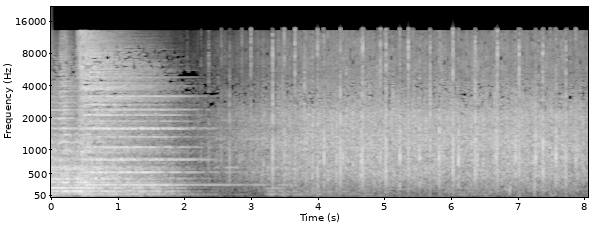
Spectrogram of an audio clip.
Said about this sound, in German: Das Konzert ist zu Ende, das Publikum spendet Applaus und dann gehen Gäste und Orchester wieder getrennte Wege.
